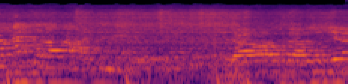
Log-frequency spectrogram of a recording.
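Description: People talking over background music, with a steady whirring hum underneath.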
